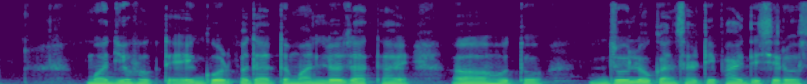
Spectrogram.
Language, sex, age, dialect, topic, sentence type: Marathi, female, 18-24, Southern Konkan, agriculture, statement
